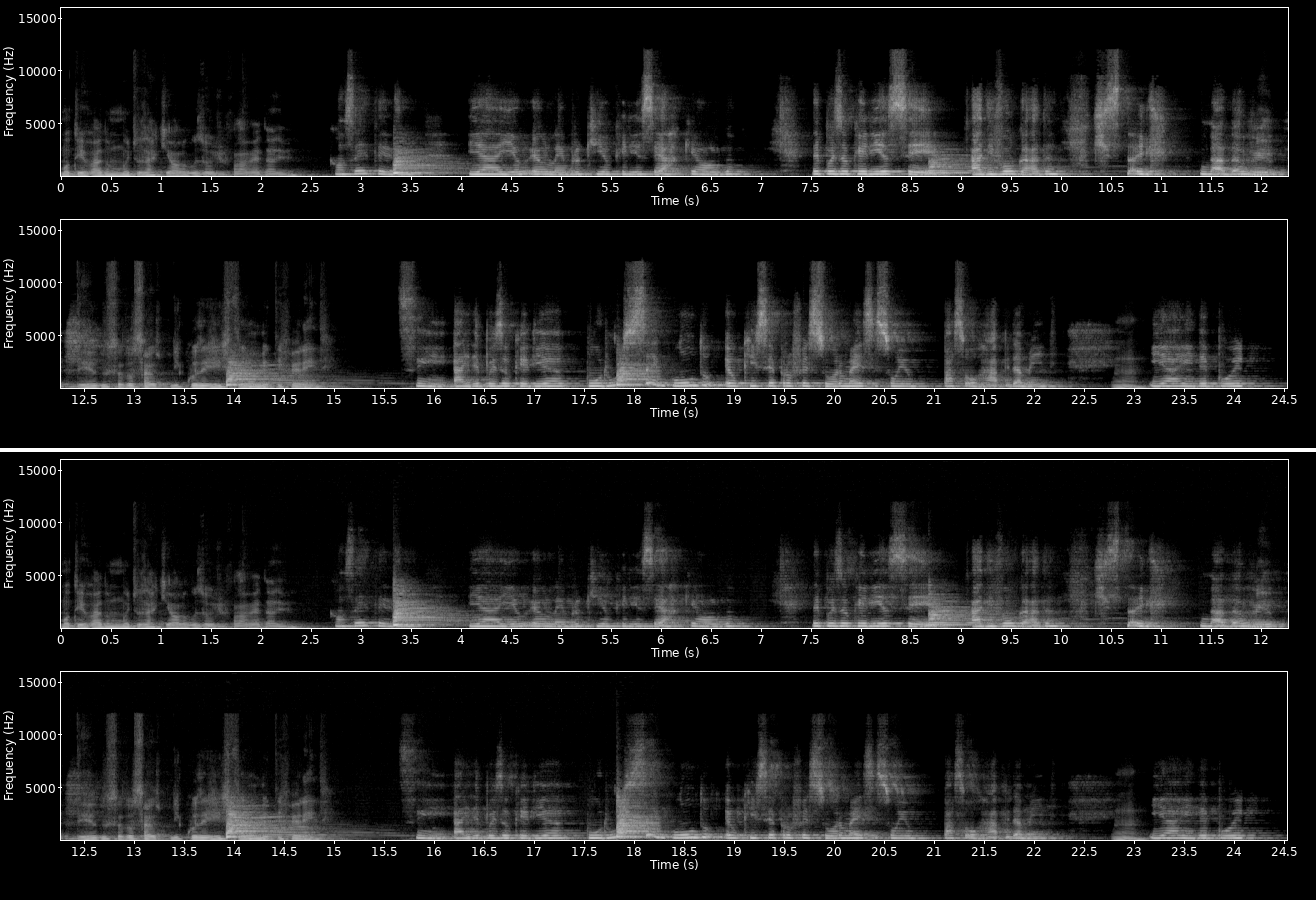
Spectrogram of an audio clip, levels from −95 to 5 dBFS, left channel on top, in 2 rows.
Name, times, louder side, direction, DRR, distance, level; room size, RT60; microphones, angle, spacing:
voice 1, 0.0-2.4 11.8-14.9 22.8-23.1, equal, ahead, 7 dB, 1.2 m, -35 dB
voice 2, 2.7-3.8 4.1-6.8 7.2-8.8 9.1-11.0 11.4-12.5 15.7-22.2 23.2-24.1, left 2 dB, 55° left, 5 dB, 2.7 m, -31 dB
sound 1, 3.3-4.4 8.7-10.2 13.9-15.1 17.8-18.3, right 2 dB, 60° right, 0.9 m, -33 dB
23.0 x 21.0 x 9.9 m, 0.85 s
head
